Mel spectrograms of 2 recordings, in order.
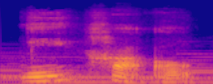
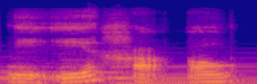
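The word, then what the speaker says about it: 你好: 比如你好、美好、理想、勇敢，请不要读成你好、美好、理想、勇敢。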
